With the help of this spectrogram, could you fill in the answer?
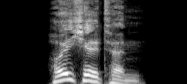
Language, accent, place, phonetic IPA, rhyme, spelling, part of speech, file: German, Germany, Berlin, [ˈhɔɪ̯çl̩tn̩], -ɔɪ̯çl̩tn̩, heuchelten, verb, De-heuchelten.ogg
- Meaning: inflection of heucheln: 1. first/third-person plural preterite 2. first/third-person plural subjunctive II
